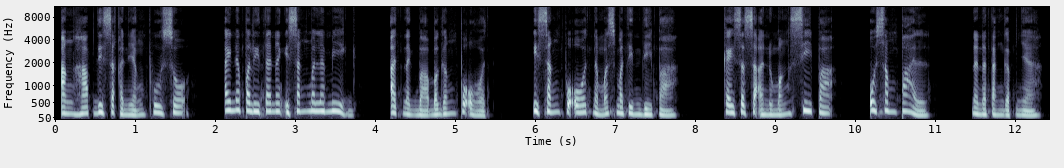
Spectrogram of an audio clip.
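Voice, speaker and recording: Female narrator for dramatic audio fiction: slightly low pitch, solemn suspenseful delivery, dry close sound. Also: lively intonation, moderate pace, pauses often, darkish tone, no echo. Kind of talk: dramatic scripted story narration.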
